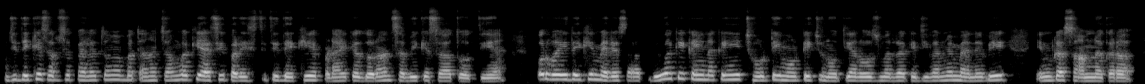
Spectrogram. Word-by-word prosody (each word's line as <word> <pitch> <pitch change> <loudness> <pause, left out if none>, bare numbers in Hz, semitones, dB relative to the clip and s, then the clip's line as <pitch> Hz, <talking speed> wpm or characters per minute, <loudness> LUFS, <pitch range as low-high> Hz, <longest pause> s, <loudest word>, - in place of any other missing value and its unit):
जी 205 +4 -4
देखिए, 210 +3 +2
सबसे 210 -1 -4
पहले 195 0 -1
तो 215 +2 -6
मैं 215 -1 -3
बताना 200 -2 -4
चाहूँगा 195 +2 -2
कि 210 +1 0
ऐसी 190 +1 +2
परिस्थिति 180 +2 -1
देखिए 185 +2 +2
पढ़ाई 165 +2 -2
के 180 +1 0
दौरान 175 +4 +2
सभी 175 -3 0
के 185 - -3
साथ 165 -3 -3
होती 145 -1 -2
है 150 0 -2 0.3
और 235 - +5
वही 230 -1 +7
देखिए 225 +1 +2
मेरे 190 -4 +2
साथ 185 -1 -3
भी 365 - +3
हुआ 260 - +5
कि 275 - -1
कहीं 230 -3 +1
न 215 - -1
कहीं 215 +1 +2
ये 230 - +4
छोटी-मोटी 190 -1 0
चुनौतियाँ 180 -2 -1
रोज़मर्रा 175 0 +1
के 175 - -1
जीवन 170 +2 -3
में 195 +1 +1
मैंने 175 -3 0
भी 195 +3 +3 0.4
इनका 185 +3 +2
सामना 165 -4 0
करा। 160 -2 0
190 Hz, 225 wpm, -23 LUFS, 175-205 Hz, 0.4 s, वही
